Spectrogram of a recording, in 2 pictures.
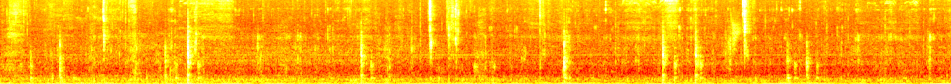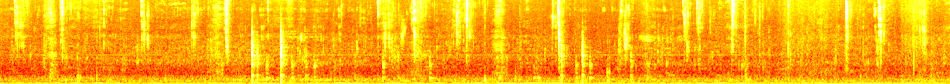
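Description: Close-miked chewing and lip smacking of people eating tinumis, pork stewed in pig's blood, with their hands, with many wet mouth clicks and fingers being sucked clean. A steady low hum runs beneath.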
